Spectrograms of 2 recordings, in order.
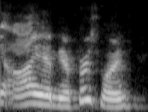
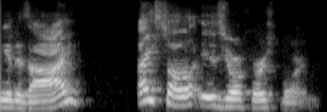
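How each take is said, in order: First: "I am your firstborn" as one unbroken statement; no pause after "I"; run-on phrasing. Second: "It is I", full stop, then "Esau is your firstborn"; two separate statements, split between "I" and "Esau"; pause after "I". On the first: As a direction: say "I am your firstborn" straight through, no break. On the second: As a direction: break firmly after "I" before "Esau". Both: Shown as a demonstration. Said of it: "the way that the accent marks break it up".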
